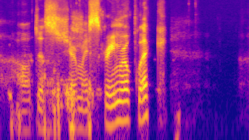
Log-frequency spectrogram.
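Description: A man speaks calmly through a headset microphone over an online call.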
